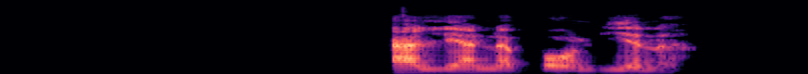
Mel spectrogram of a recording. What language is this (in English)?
Bamenyam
